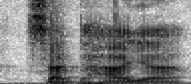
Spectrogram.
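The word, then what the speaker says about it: sādhaya: Sadhaya Sadhaya. Thấy không? Dha D H là dha dha dha.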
